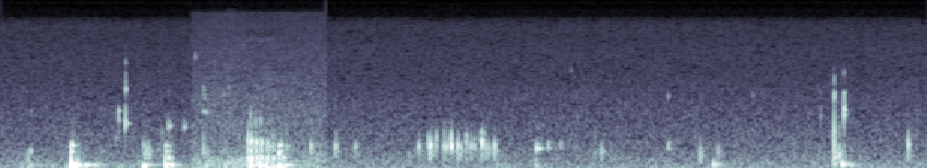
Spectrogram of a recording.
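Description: Low gurgling rumbles and bubbling pops from the stomach, ordinary bowel sounds, over a steady low hum.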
